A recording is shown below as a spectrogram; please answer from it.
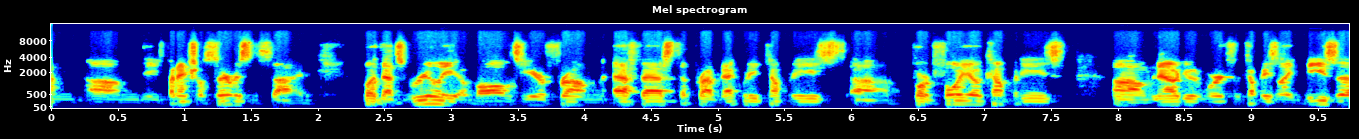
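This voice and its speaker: Low-voiced man speaking over a call. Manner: relaxed, conversational, many fillers. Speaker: executive search consultant. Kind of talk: webinar presentation. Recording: lo-fi video call audio.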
